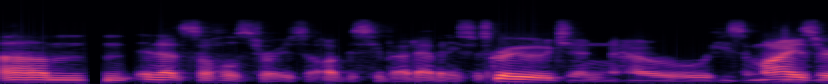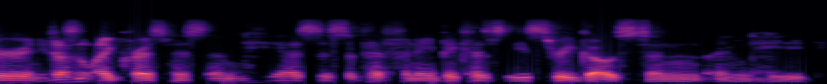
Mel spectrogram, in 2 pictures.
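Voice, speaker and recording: This middle-aged guest, a tour guide with a Canadian accent, speaks quickly in a low voice with few pauses. He tells stories thoughtfully on a casual podcast, tending to repeat a word as he starts, and the recording is rough but echo-free.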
